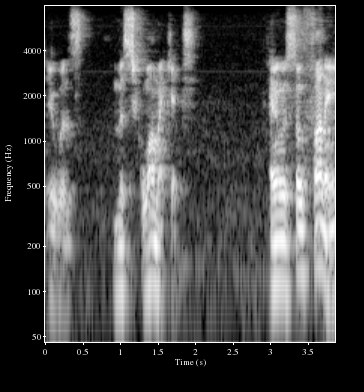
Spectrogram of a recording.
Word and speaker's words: Misquamicut: pronounce that and when we finally got the pronunciation it was Misquamicut and it was so funny and we were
